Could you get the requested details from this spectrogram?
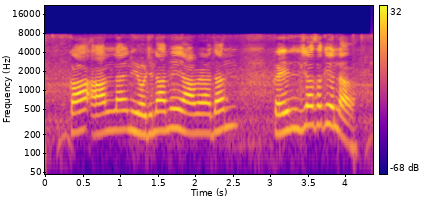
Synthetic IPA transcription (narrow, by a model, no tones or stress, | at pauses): kaʔaːnlajnjoːd͡ʒnamẽaʋjad̪ʱən | kɐild͡ʒasɐkeːla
